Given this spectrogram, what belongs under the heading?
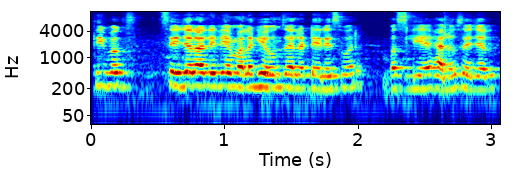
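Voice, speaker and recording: Brief: woman vlogger, Konkan Marathi accent, brisk chatter to a phone camera. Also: medium pitch, flat delivery, slight background noise. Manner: chatty, shows things to the camera. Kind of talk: casual daily vlog narration. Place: family home, indoors.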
